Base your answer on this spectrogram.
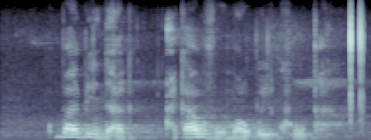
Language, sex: Xhosa, female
